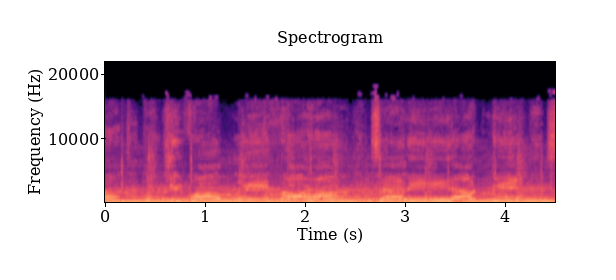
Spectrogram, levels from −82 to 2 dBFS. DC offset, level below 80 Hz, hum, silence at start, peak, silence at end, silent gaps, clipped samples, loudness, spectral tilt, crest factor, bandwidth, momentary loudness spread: under 0.1%; -24 dBFS; none; 0 s; -4 dBFS; 0 s; none; under 0.1%; -14 LUFS; -5 dB/octave; 10 dB; 17.5 kHz; 2 LU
